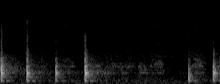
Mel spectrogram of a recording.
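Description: Chalk writing on a blackboard: four sharp taps of chalk strokes about a third of a second apart in the first second, then one more near the end.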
